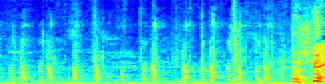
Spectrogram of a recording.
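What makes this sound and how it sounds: A plush dog toy with a giggle stick noisemaker inside is shaken, producing a quick run of short, bright, chattering giggle-like bursts over a steady low hum. The bursts grow louder toward the end.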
